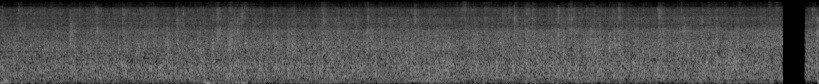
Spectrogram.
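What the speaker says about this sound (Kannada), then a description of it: "ಈಗ ಕೂಡ ನೋಡಿ ಜೋರಾಗಿ ಮಳೆ ಬರ್ತಾ ಇದೆ" Heavy rain pours down in a dense, steady hiss of drops striking surfaces, loud and unbroken, with only a brief cut near the end.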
